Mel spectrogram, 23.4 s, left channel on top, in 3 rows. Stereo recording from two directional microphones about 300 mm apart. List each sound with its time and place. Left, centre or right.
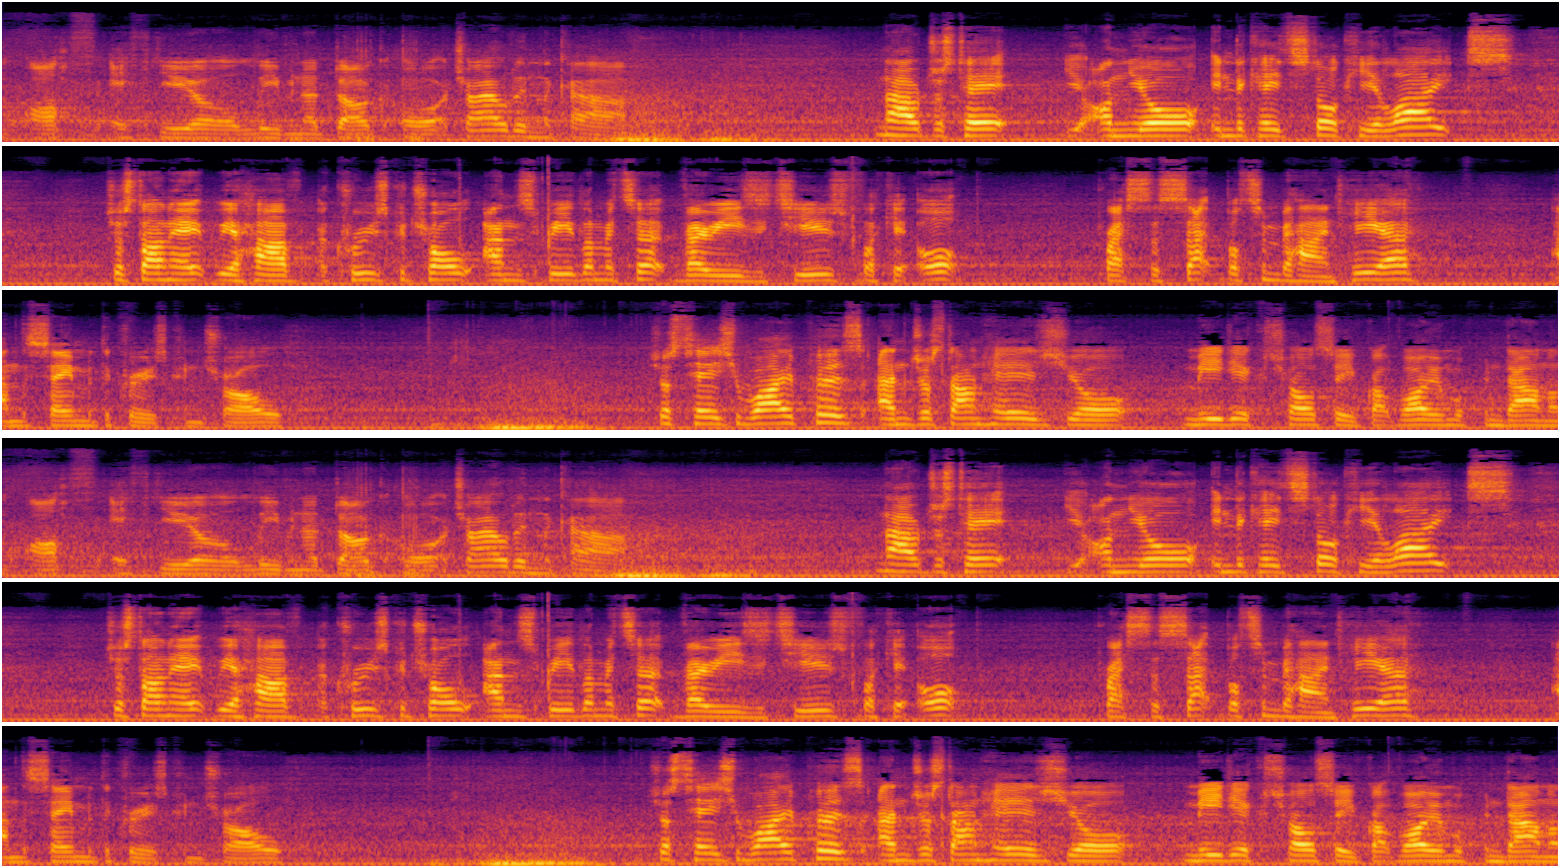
0.1 s a man's voice: centre
4.4 s a man's voice: centre
18.9 s a man's voice: centre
